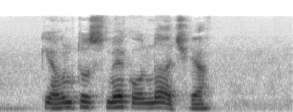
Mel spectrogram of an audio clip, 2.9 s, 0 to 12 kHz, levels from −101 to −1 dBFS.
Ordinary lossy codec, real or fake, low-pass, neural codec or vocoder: MP3, 96 kbps; fake; 7.2 kHz; codec, 16 kHz, 2 kbps, X-Codec, WavLM features, trained on Multilingual LibriSpeech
